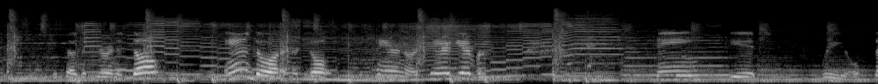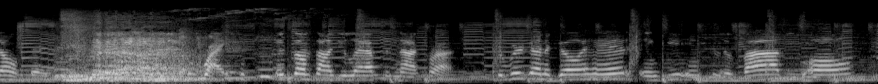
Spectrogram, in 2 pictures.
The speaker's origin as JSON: {"language": "English", "region": "the South", "country": "United States", "said": "Because, you know, we're from the South. We say thank you and yes, sir, and no, sir, and you're welcome all the time."}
